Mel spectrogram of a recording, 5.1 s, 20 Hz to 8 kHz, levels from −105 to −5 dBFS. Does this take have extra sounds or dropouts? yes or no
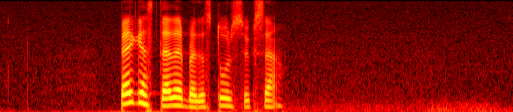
no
